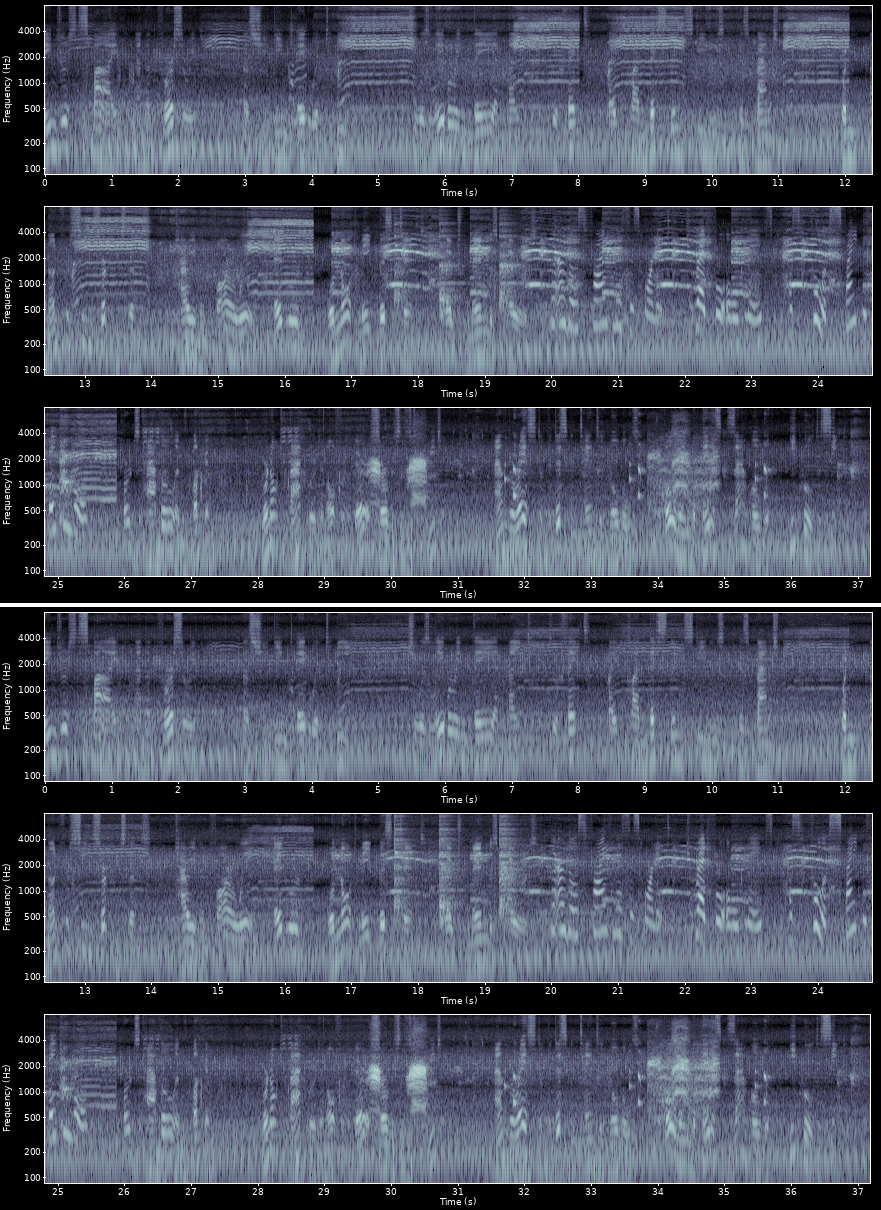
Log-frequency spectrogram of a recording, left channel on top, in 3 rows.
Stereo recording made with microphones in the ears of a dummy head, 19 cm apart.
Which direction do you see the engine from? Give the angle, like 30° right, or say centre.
50° right.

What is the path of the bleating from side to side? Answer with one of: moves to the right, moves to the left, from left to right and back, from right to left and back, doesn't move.
moves to the right.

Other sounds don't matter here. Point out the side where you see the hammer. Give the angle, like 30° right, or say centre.
60° right.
